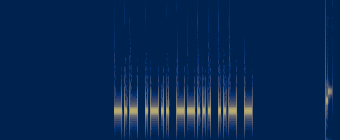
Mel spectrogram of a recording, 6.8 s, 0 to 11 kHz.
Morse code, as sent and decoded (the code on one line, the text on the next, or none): -.- .-.. --... ..- -
KL7UT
